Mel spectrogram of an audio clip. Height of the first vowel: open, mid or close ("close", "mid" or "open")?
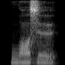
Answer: mid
